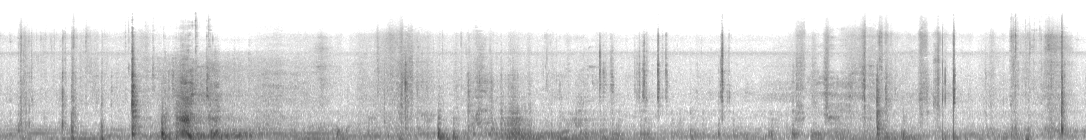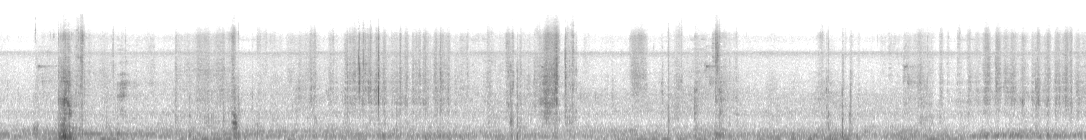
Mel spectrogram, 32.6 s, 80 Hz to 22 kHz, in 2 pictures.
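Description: Hand-tool work on top of a 5.9 Cummins diesel engine: irregular metal clicks, clinks and knocks of tools and fasteners, loudest about two to three seconds in and again near the middle.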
